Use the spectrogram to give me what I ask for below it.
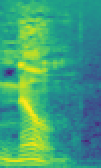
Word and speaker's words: Noem: Christy Gnome, like like the little.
